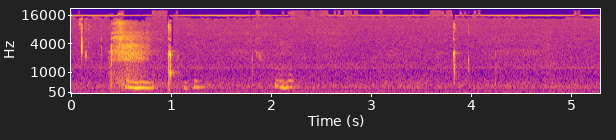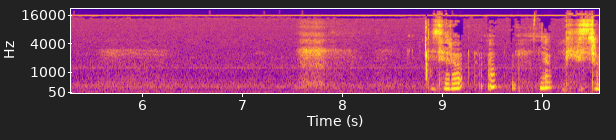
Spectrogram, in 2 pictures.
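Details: Short, abrupt gasping catches spaced irregularly in a quiet room: hiccups.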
